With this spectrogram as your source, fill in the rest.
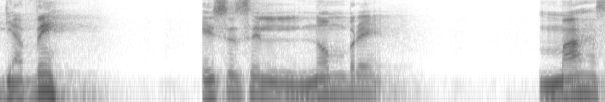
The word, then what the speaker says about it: Yahweh: Y que la mejor pronunciación de ese nombre, el nombre que le han puesto, la traducción que le han puesto, es Yahweh.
